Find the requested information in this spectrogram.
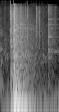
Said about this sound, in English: How about now? I'm sort of used to being slapped.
